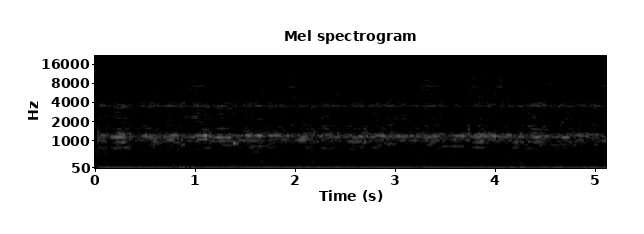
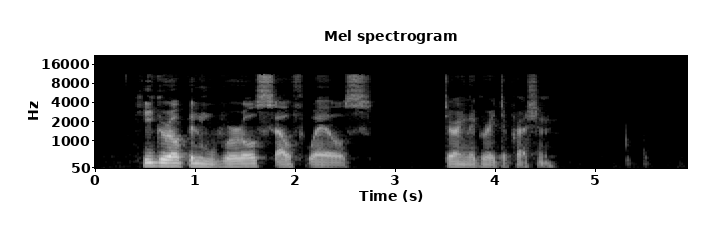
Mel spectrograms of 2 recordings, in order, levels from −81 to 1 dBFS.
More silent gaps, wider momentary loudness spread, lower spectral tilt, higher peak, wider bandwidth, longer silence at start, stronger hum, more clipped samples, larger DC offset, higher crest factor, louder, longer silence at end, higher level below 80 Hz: neither; second, 5 LU vs 16 LU; second, -1 dB/octave vs -5 dB/octave; second, -40 dBFS vs -4 dBFS; first, 16.5 kHz vs 11.5 kHz; second, 0.05 s vs 0.5 s; first, 50 Hz at -70 dBFS vs none; neither; neither; about the same, 20 dB vs 20 dB; second, -58 LUFS vs -24 LUFS; second, 0 s vs 1.35 s; second, -70 dBFS vs -50 dBFS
